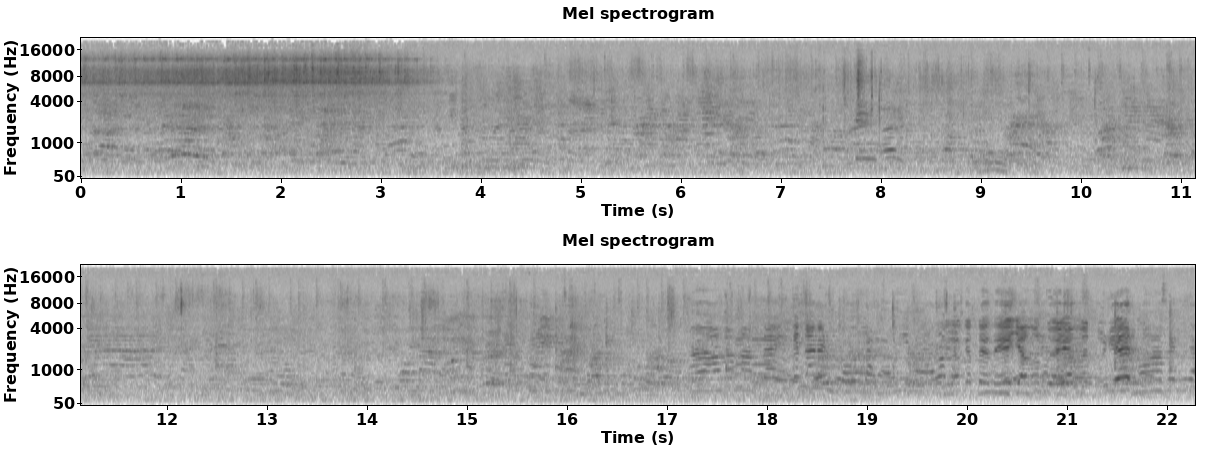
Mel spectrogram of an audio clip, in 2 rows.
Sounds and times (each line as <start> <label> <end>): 0.0 wheels made of ball bearings 4.0
0.0 street sounds 4.2
0.0 street vendors with handcarts 20.4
